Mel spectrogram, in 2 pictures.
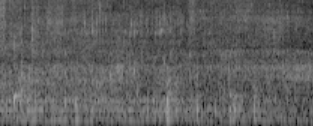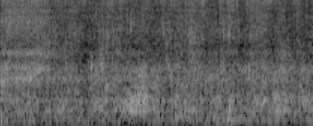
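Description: Food rinsed under a running kitchen tap, a continuous hissing, splashing water stream close by with small shifts as the food is moved, no talk.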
